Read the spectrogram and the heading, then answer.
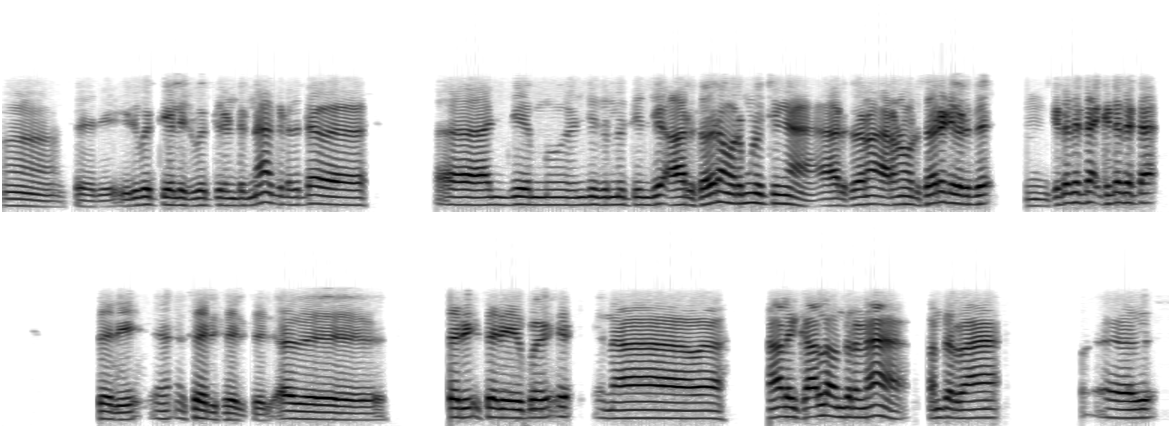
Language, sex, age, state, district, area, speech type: Tamil, male, 60+, Tamil Nadu, Thanjavur, rural, conversation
